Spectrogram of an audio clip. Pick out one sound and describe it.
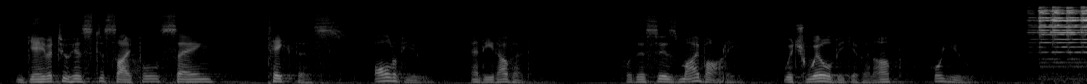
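An elderly man speaks slowly and solemnly into a microphone.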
